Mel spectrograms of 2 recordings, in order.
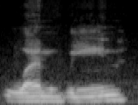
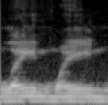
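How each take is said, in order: First: The names have short vowels, like 'Len Wine'. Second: The names have long 'ay' vowels, like 'Lane Wayne'. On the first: This is the name's real pronunciation. The speaker calls it right. "L E N, last name W E I N" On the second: Someone else mispronounced it this way. The speaker calls it wrong. "he kept saying Lane Wayne"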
